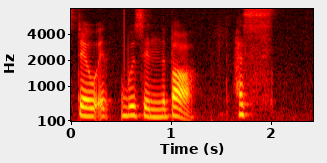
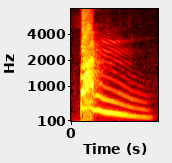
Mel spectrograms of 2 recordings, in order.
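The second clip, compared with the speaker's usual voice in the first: bang; 2 semitones higher, 11 dB louder than usual. Acted. Vacuum explodes.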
